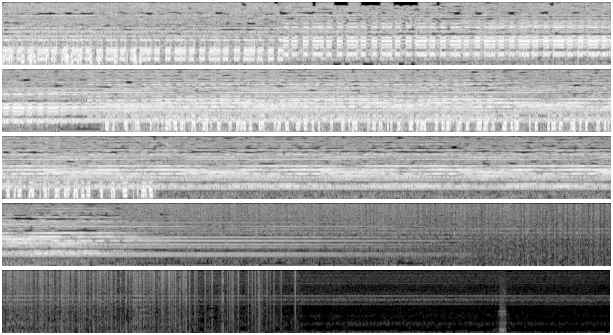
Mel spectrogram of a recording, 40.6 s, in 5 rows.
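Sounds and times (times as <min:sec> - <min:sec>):
horn melody: 0:00.0 - 0:28.8.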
